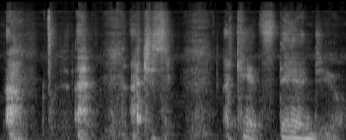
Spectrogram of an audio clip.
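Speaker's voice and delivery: breathy whispered jab. Real, not acted. Streamer whispering to himself on stream, under his breath.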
